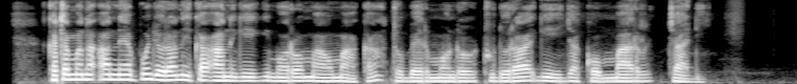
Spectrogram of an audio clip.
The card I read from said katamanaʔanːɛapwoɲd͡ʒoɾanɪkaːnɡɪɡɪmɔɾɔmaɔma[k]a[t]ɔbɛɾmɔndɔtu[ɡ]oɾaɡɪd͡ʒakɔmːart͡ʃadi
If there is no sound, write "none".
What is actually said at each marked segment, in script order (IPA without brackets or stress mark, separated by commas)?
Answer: k, t, d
